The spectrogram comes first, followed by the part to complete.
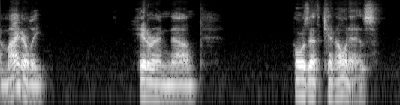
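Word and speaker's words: Quiñones: And they didn't address any bats whatsoever, except they got a minor league hitter in Jose Quinones with a silent U.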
